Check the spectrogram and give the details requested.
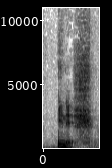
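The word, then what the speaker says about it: Inis: Today we're going to take a look at Innis, or I think it's pronounced Innish.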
